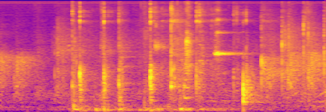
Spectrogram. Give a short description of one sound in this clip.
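A ball clicks back and forth across a table tennis table.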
